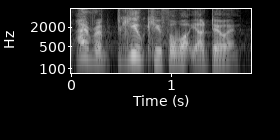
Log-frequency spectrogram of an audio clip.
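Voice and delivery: hammed-up preacher condemning a sinner; harsh rebuke. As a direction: preach hellfire at them, rising to a yell. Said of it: "just 'cause I'm not going".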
